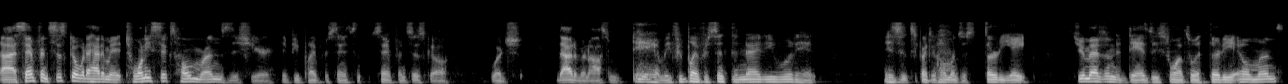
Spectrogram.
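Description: A man's fairly low voice at a very fast pace. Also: ordinary pitch variation. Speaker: fantasy baseball podcast host. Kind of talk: casual sports chat.

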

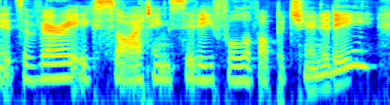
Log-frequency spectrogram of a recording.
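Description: Recorded very cleanly against a silent background, a woman with an Australian accent speaks at a fairly quick pace in a fairly low voice. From northern New South Wales, Australia. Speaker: state politician. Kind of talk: interview.

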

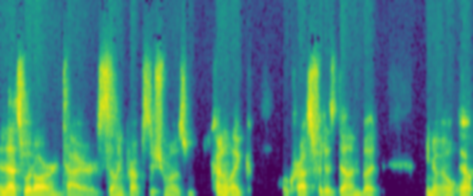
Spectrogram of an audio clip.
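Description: A man with a fairly low voice speaks in a dry, close sound with no echo against a quiet background. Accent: American. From Pittsburgh, US. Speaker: fitness industry entrepreneur. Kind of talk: casual interview.

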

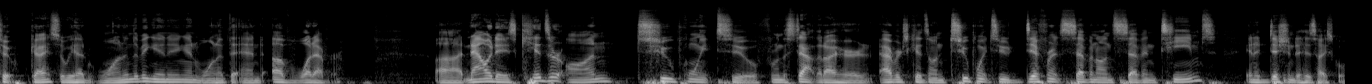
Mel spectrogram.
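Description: A man with an American accent has a normal speaking voice and a fairly low pitch. He talks at a moderate pace with ordinary pitch variation. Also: very clean recording, silent background. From Southern California. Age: 30s. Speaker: quarterback coach. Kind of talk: interview.

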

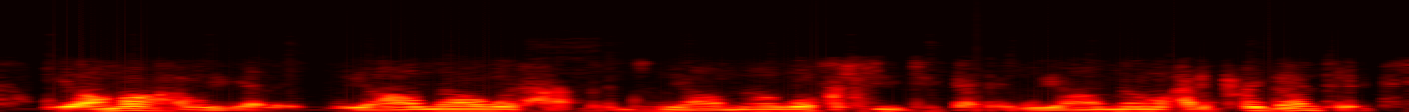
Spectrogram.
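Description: Over noticeable background noise, a man with an American accent speaks at a very fast pace, with big swings in loudness and fairly even intonation. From US South, Texas-Mexico border town. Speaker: adult film performer. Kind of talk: interview. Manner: hesitant, many fillers.

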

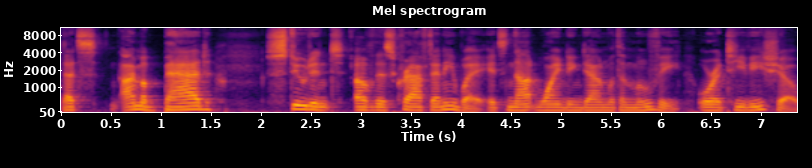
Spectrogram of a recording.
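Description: A man's medium-pitched, monotone, flat delivery at a fairly slow pace, in a very clean recording with a silent background. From Connecticut. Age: 30s. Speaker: actor. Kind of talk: casual chat.

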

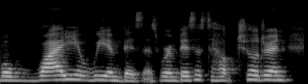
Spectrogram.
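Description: The speaker is a woman with an American accent. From Florida, US. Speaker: entrepreneur and author. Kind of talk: interview.

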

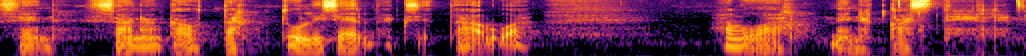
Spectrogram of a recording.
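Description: A woman whispers fairly slowly, pausing often and at length. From Finland, Southern Ostrobothnia (Jurva). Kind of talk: testimony.

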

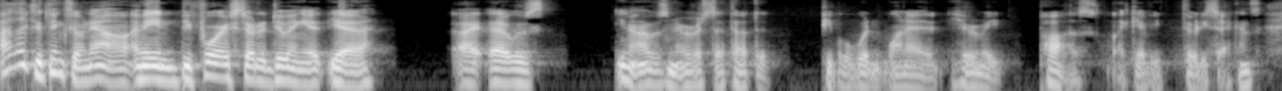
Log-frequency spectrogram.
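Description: Against a silent background in a very clean recording, a man of medium pitch speaks with lively intonation at a fairly quick pace. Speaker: programmer and podcaster. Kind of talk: casual interview chat. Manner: halting, restarts sentences; not slick, pauses a lot.

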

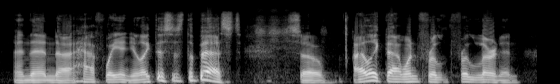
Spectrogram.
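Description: The man has an unremarkable speaking voice at medium pitch with lively intonation. He moves at a moderate pace, and the sound is dry and close with no echo. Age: middle-aged. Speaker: comedian. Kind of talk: casual chat. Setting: video call.

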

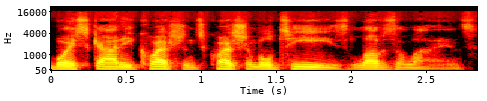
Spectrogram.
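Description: This man talks at a fairly quick pace with an American accent and a medium pitch. Vocal fry runs through his voice. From Cleveland, Ohio. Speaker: sports podcast host. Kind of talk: sports radio reaction, excited game recap with live-call play-by-play. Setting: studio podcast recording. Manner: animated, emotional, excitable; exasperated, laughing, rapid play-by-play.

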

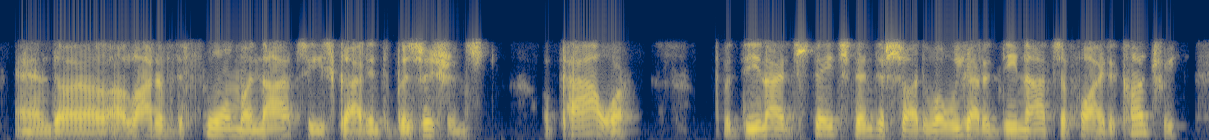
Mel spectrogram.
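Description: Talking at a fairly quick pace, a man with an American accent has an ordinary speaking voice at a medium pitch with ordinary pitch variation. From New Jersey. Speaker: caller. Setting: phone call.

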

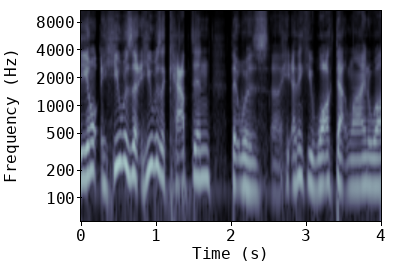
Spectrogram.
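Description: With an American accent, a man talks in a fairly high pitch. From St. Louis, Missouri. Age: 30s. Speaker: radio hockey analyst, former pro hockey player. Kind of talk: casual chat.

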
